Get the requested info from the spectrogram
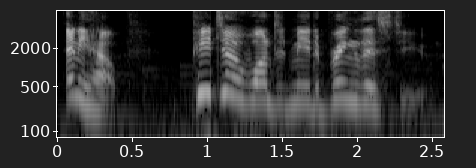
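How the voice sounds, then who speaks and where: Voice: sits high, wildly swooping pitch, brisk, pushed and bright, soft background music, exaggerated voice. An actor playing a cheery, scatterbrained, bearded adventurer in a fantasy audio drama. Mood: breezy, cheerful. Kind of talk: scripted audio drama dialogue.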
